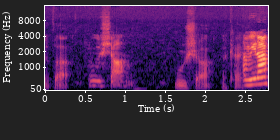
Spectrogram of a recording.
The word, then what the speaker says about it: wuxia: Sorry, can you correct my pronunciation of that? Wuxia.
